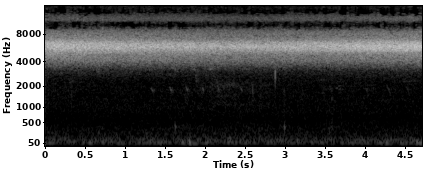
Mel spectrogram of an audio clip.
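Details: Evening cicada chorus, May 24, 2024, 6:00 pm: a loud, unbroken, high-pitched buzzing hiss holding at an even level throughout, with only a faint low rumble of background noise.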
